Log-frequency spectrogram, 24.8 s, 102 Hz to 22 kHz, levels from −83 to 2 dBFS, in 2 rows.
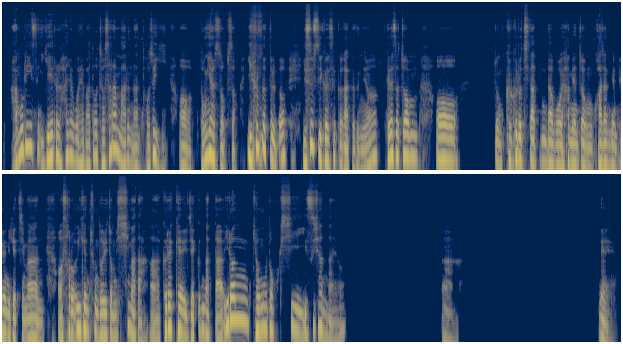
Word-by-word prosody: '아무리 190 Hz, -, +2 dB
스 210 Hz, -, -6 dB
이해를 150 Hz, +5 st, +2 dB
하려고 145 Hz, 0 st, -1 dB
해 120 Hz, -, -1 dB
봐도 115 Hz, +7 st, -2 dB
저 125 Hz, -5 st, -2 dB
사람 190 Hz, +9 st, +2 dB
말은 130 Hz, -3 st, -2 dB
난 105 Hz, -1 st, -4 dB
도저히 110 Hz, +10 st, 0 dB
이 100 Hz, 0 st, -14 dB, 0.2 s
어 105 Hz, -4 st, -2 dB, 0.2 s
동의할 155 Hz, +7 st, +5 dB
수 140 Hz, -5 st, -4 dB
없어.' 90 Hz, -1 st, -7 dB, 0.2 s
이런 165 Hz, +5 st, +4 dB
것들도 155 Hz, -, +1 dB, 0.3 s
있을 130 Hz, -, +5 dB
수 200 Hz, -6 st, +1 dB
있것 140 Hz, -2 st, +1 dB
을 150 Hz, -, -2 dB
것 120 Hz, -5 st, -4 dB
같거든요. 100 Hz, +8 st, -2 dB, 0.2 s
그래서 160 Hz, +2 st, +4 dB
좀 160 Hz, -1 st, +2 dB, 0.4 s
어 140 Hz, -2 st, +4 dB, 0.7 s
좀 120 Hz, -3 st, -3 dB
극으로 145 Hz, +1 st, +2 dB
치닫는다고 125 Hz, -4 st, 0 dB
하면 120 Hz, +1 st, 0 dB
좀 105 Hz, -3 st, -2 dB
과장된 120 Hz, -2 st, -1 dB
표현이겠지만 110 Hz, -5 st, -1 dB, 0.3 s
'어 110 Hz, -, 0 dB
서로 140 Hz, +7 st, 0 dB
의견 155 Hz, -1 st, +4 dB
충돌이 130 Hz, -3 st, 0 dB
좀 120 Hz, -1 st, -3 dB
심하다. 120 Hz, -, -3 dB
아 105 Hz, -4 st, -5 dB
그렇게 155 Hz, -2 st, +3 dB
이제 120 Hz, -2 st, -1 dB
끝났다.' 130 Hz, -3 st, -2 dB
이런 210 Hz, +1 st, +4 dB
경우도 155 Hz, +1 st, +1 dB
혹시 150 Hz, +3 st, -7 dB, 0.2 s
있으셨나요? 130 Hz, -, -4 dB, 1.9 s
아. 90 Hz, -3 st, -13 dB, 2.8 s
네. 95 Hz, -5 st, -5 dB
130 Hz, 260 characters per minute, -24 LUFS, 110-155 Hz, 2.8 s, 동의할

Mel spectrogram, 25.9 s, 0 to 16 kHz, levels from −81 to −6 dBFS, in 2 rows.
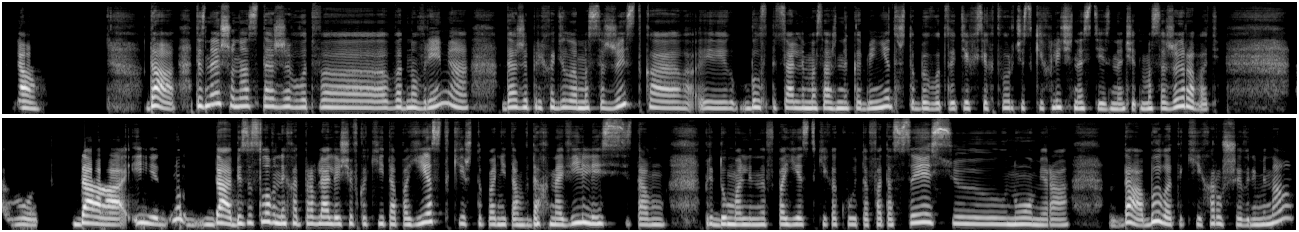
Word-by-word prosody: Да. 205 Hz, -4 st, +5 dB, 1.0 s
Да, 285 Hz, 0 st, +5 dB, 0.2 s
ты 280 Hz, -, +4 dB
знаешь, 330 Hz, +4 st, +3 dB
у -, -, +1 dB
нас 270 Hz, +1 st, 0 dB
даже 255 Hz, -1 st, 0 dB
вот, 235 Hz, 0 st, -4 dB
в -, -, -12 dB
э, 220 Hz, -2 st, -1 dB
в 215 Hz, -, -6 dB
одно 225 Hz, -1 st, +1 dB
время 235 Hz, -, -1 dB, 0.3 s
даже 230 Hz, +3 st, 0 dB
приходила 220 Hz, 0 st, -3 dB
массажистка, 210 Hz, -, -1 dB
и 200 Hz, -1 st, -3 dB
был 210 Hz, +3 st, -1 dB
специальный 210 Hz, -1 st, -2 dB
массажный 205 Hz, 0 st, +1 dB
кабинет, 205 Hz, +6 st, -1 dB
чтобы 195 Hz, -1 st, -5 dB
вот 185 Hz, 0 st, -7 dB
этих 190 Hz, +1 st, -4 dB
всех 195 Hz, -1 st, -7 dB
творческих 205 Hz, -1 st, -7 dB
личностей, 205 Hz, -5 st, -2 dB
значит, 180 Hz, +2 st, -4 dB
массажировать. 195 Hz, +2 st, -1 dB, 0.8 s
Вот. 185 Hz, -1 st, -3 dB, 0.3 s
Да! 205 Hz, -3 st, +8 dB
И, 240 Hz, -6 st, +2 dB
ну, 340 Hz, -, -1 dB
да, 205 Hz, +4 st, +4 dB
безусловно, 245 Hz, +3 st, +3 dB
их 230 Hz, -, 0 dB
отправляли 220 Hz, 0 st, +1 dB
ещё 210 Hz, +2 st, 0 dB
в -, -, -13 dB
какие-то 210 Hz, 0 st, -4 dB
поездки, 225 Hz, +4 st, 0 dB
чтоб 210 Hz, -1 st, -9 dB
они 195 Hz, -1 st, 0 dB
там 185 Hz, 0 st, -2 dB
вдохновились, 220 Hz, +3 st, +1 dB
там 190 Hz, 0 st, -4 dB, 0.4 s
придумали 200 Hz, -1 st, +1 dB
на 190 Hz, 0 st, -1 dB
в 205 Hz, +2 st, -16 dB
поездке 200 Hz, 0 st, -2 dB
какую-то 195 Hz, -1 st, -6 dB
фотосессию 210 Hz, +1 st, +2 dB
номера. 190 Hz, -2 st, -1 dB, 0.4 s
Да, 265 Hz, -9 st, +1 dB
было 220 Hz, +1 st, +3 dB
такие 190 Hz, 0 st, -11 dB
хорошие 210 Hz, -2 st, -4 dB
времена. 195 Hz, -, -1 dB
210 Hz, 135 wpm, -23 LUFS, 195-230 Hz, 1.0 s, Да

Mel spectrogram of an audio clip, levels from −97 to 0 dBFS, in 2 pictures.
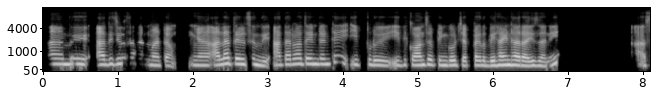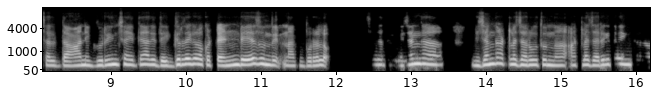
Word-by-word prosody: అది, 265 Hz, 0 st, -2 dB, 0.3 s
అది 240 Hz, +2 st, -1 dB
చూసాను 285 Hz, +3 st, -7 dB
అన్నమాట. 215 Hz, -, -5 dB, 0.5 s
యాహ్. 215 Hz, 0 st, -2 dB
అలా 260 Hz, +5 st, +3 dB
తెలిసింది. 250 Hz, -5 st, 0 dB
ఆ -, -, 0 dB
తరువాతేంటంటే, 260 Hz, +3 st, -1 dB, 0.3 s
ఇప్పుడు 235 Hz, 0 st, -5 dB, 0.3 s
ఇది 215 Hz, +2 st, -8 dB
కాన్సెప్ట్ 225 Hz, +1 st, 0 dB
ఇంకొకటి 215 Hz, 0 st, -2 dB
చెప్పా 200 Hz, +2 st, -4 dB
కదా! 205 Hz, -, -3 dB
'బిహైండ్ 220 Hz, +2 st, +3 dB
హర్ 210 Hz, -2 st, +4 dB
ఐస్' 200 Hz, 0 st, -2 dB
అని. 200 Hz, +9 st, -4 dB, 1.2 s
అసలు 205 Hz, 0 st, -3 dB, 0.2 s
దాని 205 Hz, +3 st, +1 dB
గురించి 235 Hz, +3 st, +3 dB
అయితే 225 Hz, +1 st, -3 dB
అది 240 Hz, -1 st, +2 dB
దగ్గర 195 Hz, +5 st, +3 dB
దగ్గర 265 Hz, 0 st, +5 dB
ఒక 225 Hz, -, -1 dB
10 205 Hz, +2 st, +4 dB
డేస్ 250 Hz, +4 st, +6 dB
ఉంది 225 Hz, -3 st, +3 dB, 0.2 s
నాకు 195 Hz, 0 st, -7 dB
బుర్రలో. 200 Hz, +2 st, +1 dB, 1.0 s
నిజంగా 265 Hz, +5 st, +4 dB, 0.6 s
నిజంగా 240 Hz, +8 st, +4 dB
అట్లా 250 Hz, -1 st, +2 dB
జరుగుతుందా? 225 Hz, -1 st, +1 dB, 0.2 s
అట్లా 230 Hz, +2 st, -2 dB
జరిగితే 230 Hz, +5 st, -1 dB
ఇంకా 235 Hz, -2 st, -2 dB
230 Hz, 145 wpm, -23 LUFS, 210-255 Hz, 1.2 s, డేస్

